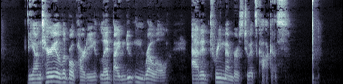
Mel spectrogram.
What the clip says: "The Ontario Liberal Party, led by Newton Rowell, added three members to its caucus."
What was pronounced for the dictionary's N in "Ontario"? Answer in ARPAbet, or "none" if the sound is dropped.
N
